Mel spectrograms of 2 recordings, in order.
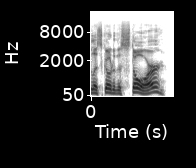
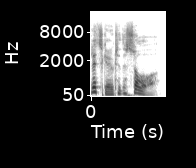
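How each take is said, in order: First: It is said in a plain, non-British accent. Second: It is said in a British accent.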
